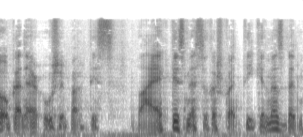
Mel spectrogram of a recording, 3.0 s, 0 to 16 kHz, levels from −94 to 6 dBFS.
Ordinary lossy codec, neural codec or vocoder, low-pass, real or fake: MP3, 48 kbps; autoencoder, 22.05 kHz, a latent of 192 numbers a frame, VITS, trained on many speakers; 9.9 kHz; fake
